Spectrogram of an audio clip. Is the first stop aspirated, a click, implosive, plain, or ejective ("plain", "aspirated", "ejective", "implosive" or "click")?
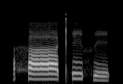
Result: aspirated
